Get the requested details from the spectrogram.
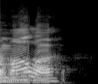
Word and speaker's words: Kamala: It's Kamala. The vice president has ruined my ability to say her name. It's you said Kamala, it's Kamala.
